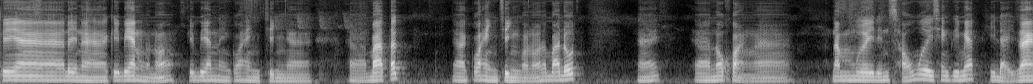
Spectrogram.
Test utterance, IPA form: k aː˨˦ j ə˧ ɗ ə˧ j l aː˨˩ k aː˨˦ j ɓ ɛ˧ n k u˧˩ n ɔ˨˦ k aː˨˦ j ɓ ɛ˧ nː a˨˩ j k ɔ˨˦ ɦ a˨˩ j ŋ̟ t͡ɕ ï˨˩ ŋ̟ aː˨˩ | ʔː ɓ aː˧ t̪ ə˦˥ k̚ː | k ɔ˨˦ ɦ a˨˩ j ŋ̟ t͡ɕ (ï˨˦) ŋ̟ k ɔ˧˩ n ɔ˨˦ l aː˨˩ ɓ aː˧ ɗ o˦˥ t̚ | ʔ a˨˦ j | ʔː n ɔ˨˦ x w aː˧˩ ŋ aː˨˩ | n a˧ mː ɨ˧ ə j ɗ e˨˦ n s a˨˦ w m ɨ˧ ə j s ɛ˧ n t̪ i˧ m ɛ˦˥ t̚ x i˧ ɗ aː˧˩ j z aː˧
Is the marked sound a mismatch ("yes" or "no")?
yes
